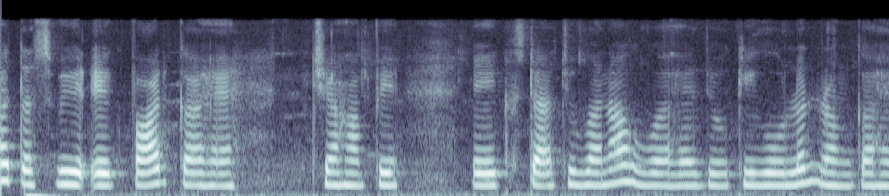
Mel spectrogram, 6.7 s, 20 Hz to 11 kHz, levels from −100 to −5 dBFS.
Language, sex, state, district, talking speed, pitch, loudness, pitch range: Hindi, female, Jharkhand, Ranchi, 170 wpm, 210 Hz, -17 LUFS, 205-220 Hz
